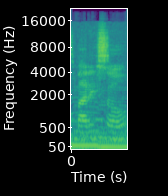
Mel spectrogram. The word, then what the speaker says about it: Marisol: Again, it's Marisol. Marisol. If you can roll your R's.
